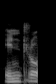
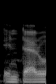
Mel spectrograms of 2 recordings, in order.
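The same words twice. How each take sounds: First: "इंट्रो" in two syllables, in-tro; contrasted short form. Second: "इंटेरो" in three syllables, in-te-ro; contrasted full form. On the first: Teacher separating two look-alike words, "इंट्रो" said as in-tro. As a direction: say "इंट्रो" with t and r joined, no vowel between. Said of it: "इंट्रो अलग चीज़ होती है". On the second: Teacher separating two look-alike words, "इंटेरो" said as in-te-ro. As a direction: say "इंटेरो" with a clear vowel between t and r. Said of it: "इंटेरो अलग होता है". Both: Shown as a demonstration.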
